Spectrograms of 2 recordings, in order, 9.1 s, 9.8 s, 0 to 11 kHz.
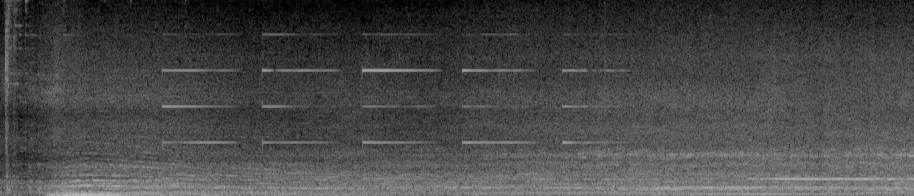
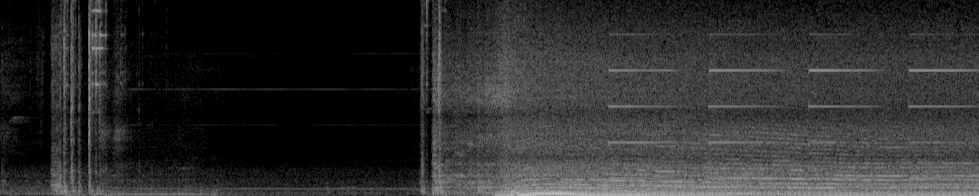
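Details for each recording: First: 2003 Mercedes-Benz E55 AMG supercharged V8 idling with a coarse, diesel-like knocking rattle from a worn supercharger pulley (clutch) bearing under the cover; replacing just the bearing eliminated the noise. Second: 2003 Mercedes-Benz E55 AMG supercharged V8 after supercharger clutch bearing replacement, engine cover off: smooth, quiet idle with light even injector ticking; the diesel-like knocking from before the repair is gone.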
